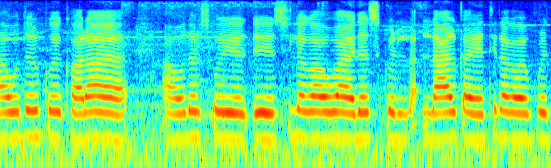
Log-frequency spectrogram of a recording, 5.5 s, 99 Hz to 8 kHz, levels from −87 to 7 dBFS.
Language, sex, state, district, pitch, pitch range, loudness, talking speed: Hindi, female, Bihar, Patna, 210 Hz, 210-215 Hz, -14 LUFS, 195 wpm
